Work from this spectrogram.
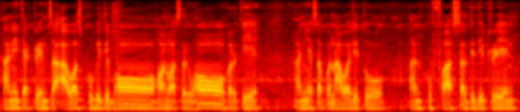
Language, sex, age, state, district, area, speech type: Marathi, male, 18-30, Maharashtra, Yavatmal, rural, spontaneous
